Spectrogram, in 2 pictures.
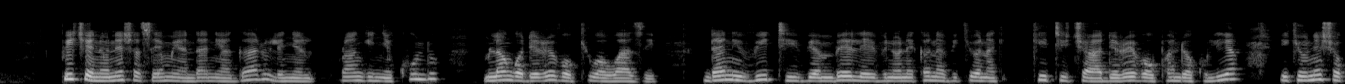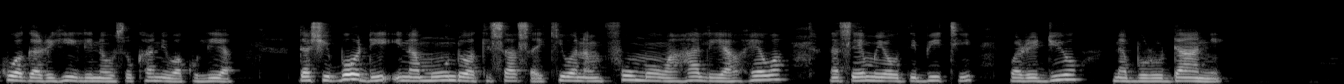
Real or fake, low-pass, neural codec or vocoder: real; 7.2 kHz; none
